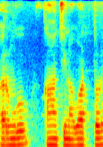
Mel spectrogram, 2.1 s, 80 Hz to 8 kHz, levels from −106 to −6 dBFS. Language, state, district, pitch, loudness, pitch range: Gondi, Chhattisgarh, Sukma, 125 Hz, -17 LUFS, 125-130 Hz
